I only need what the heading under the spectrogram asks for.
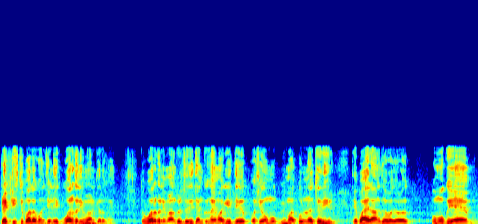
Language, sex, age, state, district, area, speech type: Goan Konkani, male, 60+, Goa, Murmgao, rural, spontaneous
